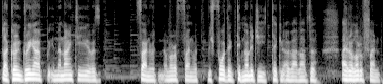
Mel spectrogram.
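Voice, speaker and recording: A South African man in his thirties with a South African accent, telling his story in an easygoing, halting way in a documentary interview. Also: mid-range voice, fairly even intonation, mellow, soft background music.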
